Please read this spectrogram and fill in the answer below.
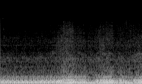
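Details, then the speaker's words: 1999 VAZ 21099 with Akrapovic exhaust, new battery, at startup: deep, uneven burbling idle with puffing pulses in the low rumble; exhaust leak, owner plans to find and replace exhaust. "у неё ещё выхлоп акрапович стоит Поче она так заводится то Меня это напрягает"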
